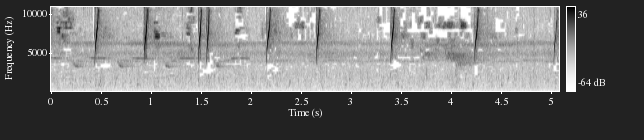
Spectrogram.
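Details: Coppery-headed emerald, a hummingbird recorded in the wild, uttering about ten brief piercing high chips at irregular intervals, a few in quick pairs, against a constant thin background hiss.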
